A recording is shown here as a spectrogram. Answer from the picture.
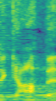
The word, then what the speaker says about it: agape: He talked about this word in the Greek language that is pronounced agape, and we call it love.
